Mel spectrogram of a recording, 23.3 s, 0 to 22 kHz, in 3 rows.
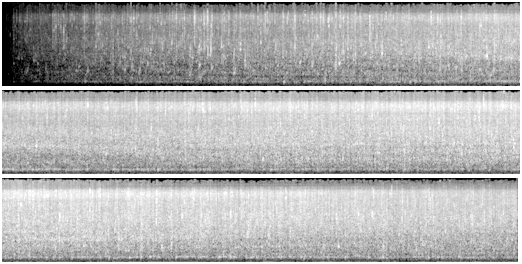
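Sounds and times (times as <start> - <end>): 
stream flowing: 0.8 - 23.2.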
